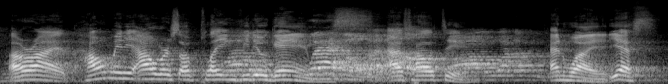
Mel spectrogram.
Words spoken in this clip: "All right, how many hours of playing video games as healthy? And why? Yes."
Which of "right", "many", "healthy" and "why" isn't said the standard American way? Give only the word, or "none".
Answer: healthy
